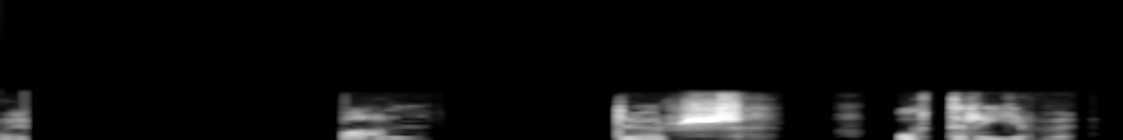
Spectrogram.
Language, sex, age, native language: Icelandic, female, 9, Icelandic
